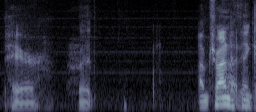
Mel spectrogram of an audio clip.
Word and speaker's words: Pierre: I think it's Pear. Pierre? They have metro area in Pear. South Dakota. Well, yeah, they're not French. Yeah, I think they pronounce it Pear.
